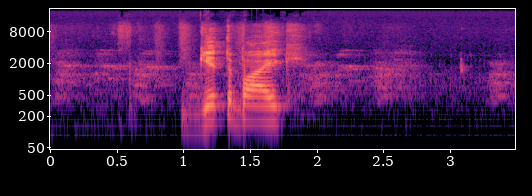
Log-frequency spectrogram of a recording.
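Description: Several dogs barking loudly in a quick burst of sharp yelps near the middle, close by, with someone speaking before and after.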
